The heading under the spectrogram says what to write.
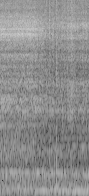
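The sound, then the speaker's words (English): A steady rush of air roars through a pneumatic tube as a delivery travels in, with a low mechanical hum underneath. The sound holds at an even loudness, with no voices. “We got to open the pneumatic tube.”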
